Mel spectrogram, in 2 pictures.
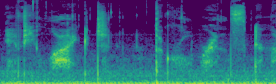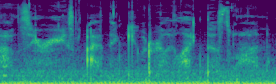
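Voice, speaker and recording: Whispering fairly slowly, a woman can be heard through noticeable background noise. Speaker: book reviewer. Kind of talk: ASMR book review. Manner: whispered.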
